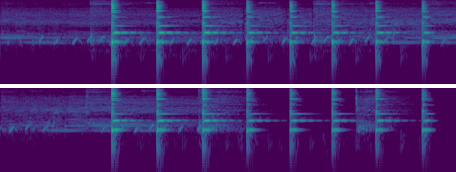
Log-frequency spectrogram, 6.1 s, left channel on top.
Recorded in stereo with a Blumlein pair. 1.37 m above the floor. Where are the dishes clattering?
5° left, 1.0 m.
